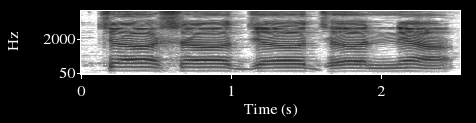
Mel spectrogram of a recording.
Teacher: तालू से उच्चारित होते हैं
